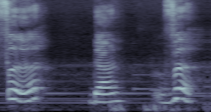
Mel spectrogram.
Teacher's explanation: Labiodental atau bibir bawah mendekati gigi atas.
